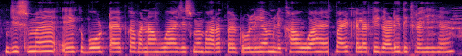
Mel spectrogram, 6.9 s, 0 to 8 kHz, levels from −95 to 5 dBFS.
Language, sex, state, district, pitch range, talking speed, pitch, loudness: Hindi, female, Bihar, Jahanabad, 225-235 Hz, 180 wpm, 230 Hz, -17 LUFS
